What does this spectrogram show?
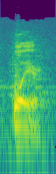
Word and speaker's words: Boyer: Korea Connie pretzels Harry's my name boyer like electronic boy yay only he keeps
